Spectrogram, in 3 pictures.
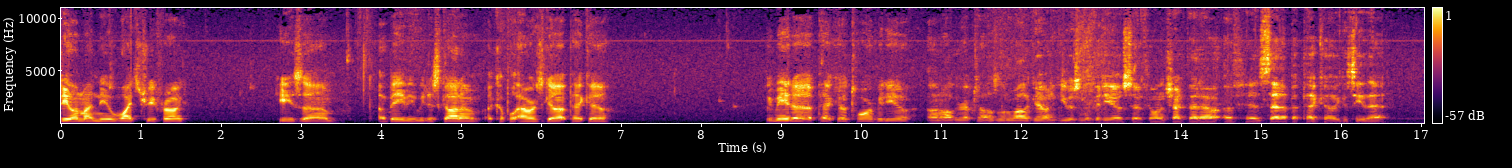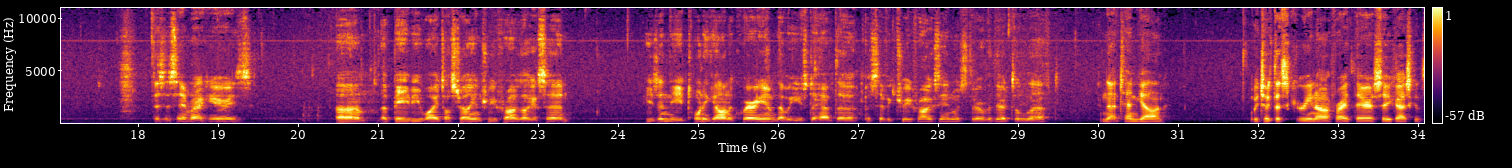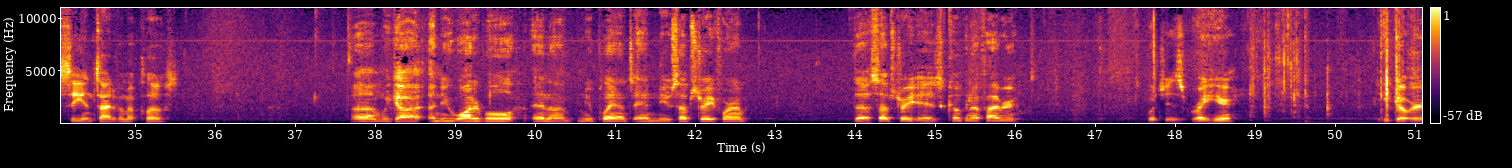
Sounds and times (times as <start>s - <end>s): Speech: 0.0s - 1.6s, 2.7s - 7.0s, 8.8s - 16.7s, 18.2s - 19.5s, 20.5s - 23.5s, 24.4s - 31.0s, 31.9s - 35.6s, 37.7s - 42.7s, 44.0s - 46.1s, 47.7s - 48.8s, 50.6s - 51.0s.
